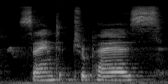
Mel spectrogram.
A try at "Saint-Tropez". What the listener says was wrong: Saint-Tropez. I don't think you pronounce the Z.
